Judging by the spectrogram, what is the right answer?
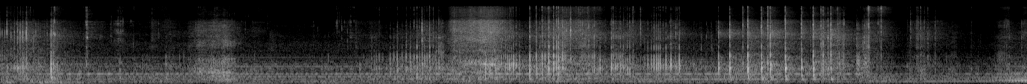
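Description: Close-up eating sounds: cookie cake being picked at by hand and chewed, with scattered sharp clicks and a quick run of clicking about two-thirds of the way through.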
